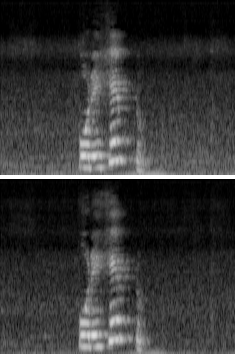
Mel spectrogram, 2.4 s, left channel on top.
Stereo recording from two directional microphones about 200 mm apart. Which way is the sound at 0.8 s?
15° right (ahead or behind).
